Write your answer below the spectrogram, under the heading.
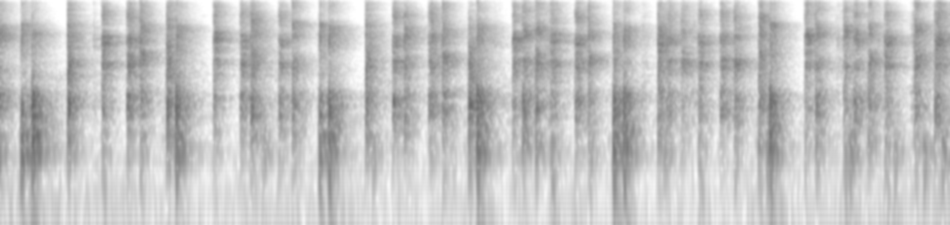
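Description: Tap shoes striking a concrete garage floor in quick, uneven clusters of sharp taps, several a second, as she dances.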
